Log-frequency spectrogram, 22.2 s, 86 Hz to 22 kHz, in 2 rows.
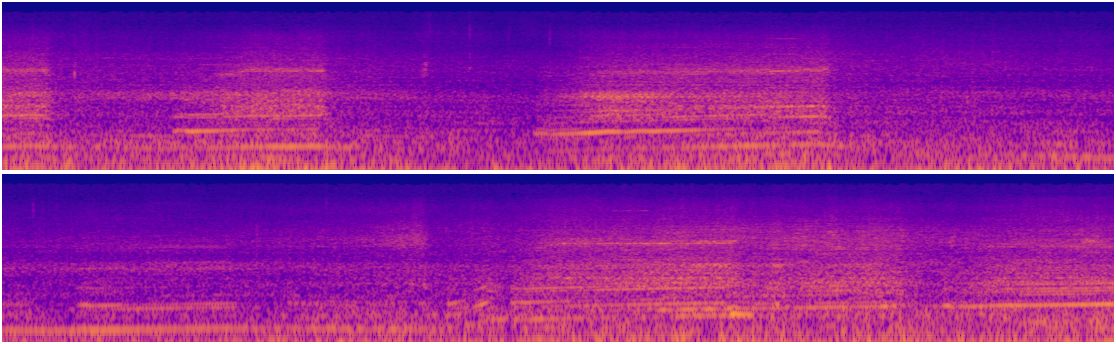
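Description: Renault Mégane RS 265's 2.0-litre turbocharged four-cylinder engine heard inside the cabin under hard acceleration. Its pitch climbs with the revs and drops abruptly at each upshift, several times over. For a few seconds in the middle it holds a steadier, quieter drone.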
